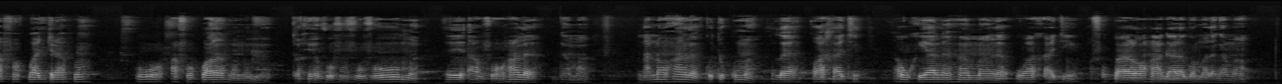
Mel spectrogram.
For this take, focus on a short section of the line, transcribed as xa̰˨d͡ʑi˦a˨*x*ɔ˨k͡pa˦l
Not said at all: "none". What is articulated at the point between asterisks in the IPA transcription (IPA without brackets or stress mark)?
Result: f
